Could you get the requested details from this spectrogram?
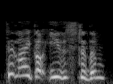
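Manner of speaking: loud accusation climbing in pitch; overwrought, rising resentment; bitter tirade. A narrator's reading. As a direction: build into a high, loud outburst. Vivian's bitter tirade at Claire.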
